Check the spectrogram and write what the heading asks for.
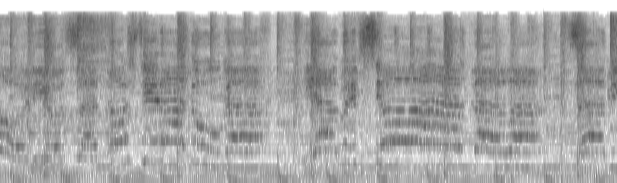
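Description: Pop song playing: a woman singing a melody over a steady drum beat with deep kick drums and backing instruments.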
